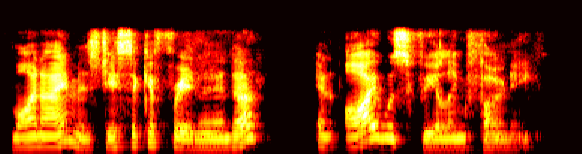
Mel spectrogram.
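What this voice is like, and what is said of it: Weird put-on accent. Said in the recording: “in the weirdest accent you can conjure up ... that's a 2 out of 10”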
